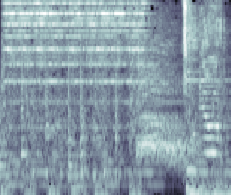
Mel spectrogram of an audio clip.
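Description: Cartoon electric school bell ringing, starting suddenly out of silence over a bright music track with a beat. Near the end, voices come in over the music.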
